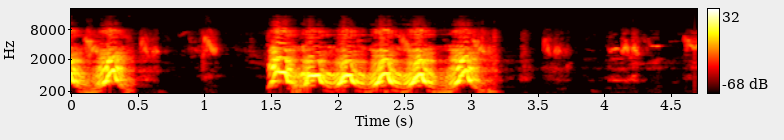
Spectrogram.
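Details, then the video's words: Dog on seeing a stranger lets out a short bark, then a fast run of about six rhythmic barks, followed by faint scattered high sounds. "How Dogs React When Seeing Stranger 11 - Running, Barking?"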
